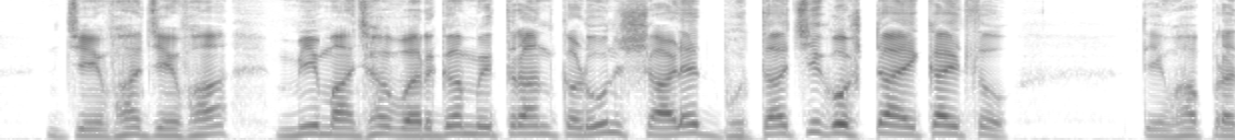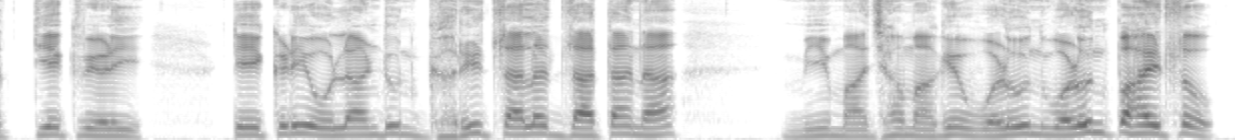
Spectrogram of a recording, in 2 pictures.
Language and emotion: Marathi, fearful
